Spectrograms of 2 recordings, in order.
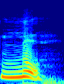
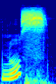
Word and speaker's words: nos: commonly pronounced okay so don't pronounce no as nos or vu as vuz or le as less take note of that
